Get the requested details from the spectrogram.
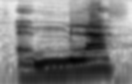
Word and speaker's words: Mlah: Et deux ans auparavant, avant 1990, donc 1988, ils sortent l'album Mla, mais ça s'écrit M-L-A-H. Enfin, je sais pas, je le prononce bien, mais c'est Mla. – Mla. – Oui. – Comme la mlasse.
